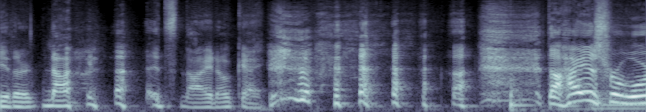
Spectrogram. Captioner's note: laughing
